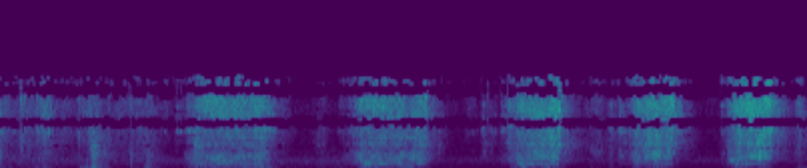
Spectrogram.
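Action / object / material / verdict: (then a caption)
scrape / green floral foam block cut with a utility knife / floral foam / none. An orange utility knife cuts and scrapes the surface of a solid green floral foam block resting on a table while one hand holds it steady. A series of dry, gritty scraping strokes rise and fade in turn, each one bright and hissy with a crumbly rasp, separated by short quiet gaps.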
